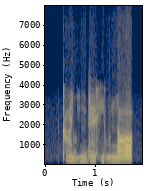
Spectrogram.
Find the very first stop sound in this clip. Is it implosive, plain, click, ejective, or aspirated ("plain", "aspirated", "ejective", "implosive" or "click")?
aspirated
